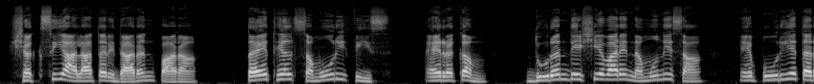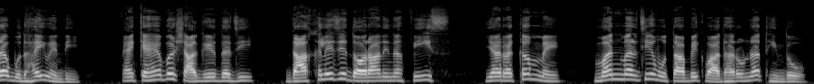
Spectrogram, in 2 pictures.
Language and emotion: Sindhi, neutral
